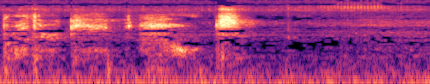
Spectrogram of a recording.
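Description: Soft whispering: short breathy bursts with no voiced tone.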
